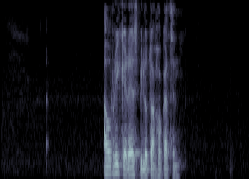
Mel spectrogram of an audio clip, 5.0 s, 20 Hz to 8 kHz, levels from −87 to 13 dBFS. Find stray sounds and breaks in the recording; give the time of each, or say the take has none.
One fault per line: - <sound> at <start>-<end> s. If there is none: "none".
none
